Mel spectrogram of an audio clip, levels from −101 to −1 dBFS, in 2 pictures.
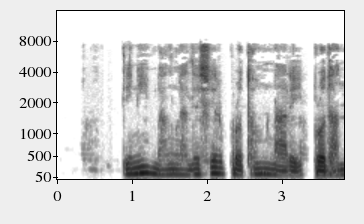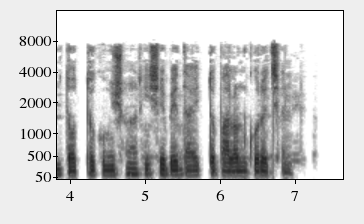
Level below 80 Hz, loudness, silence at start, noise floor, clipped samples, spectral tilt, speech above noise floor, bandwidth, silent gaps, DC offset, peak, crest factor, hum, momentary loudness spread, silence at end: -50 dBFS; -20 LUFS; 0.9 s; -56 dBFS; under 0.1%; -5 dB/octave; 36 dB; 8.4 kHz; 3.37-3.42 s, 4.14-4.21 s, 5.78-5.85 s; under 0.1%; -2 dBFS; 18 dB; none; 6 LU; 0.6 s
